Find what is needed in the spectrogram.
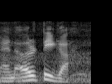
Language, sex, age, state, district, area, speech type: Gujarati, male, 18-30, Gujarat, Rajkot, urban, spontaneous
